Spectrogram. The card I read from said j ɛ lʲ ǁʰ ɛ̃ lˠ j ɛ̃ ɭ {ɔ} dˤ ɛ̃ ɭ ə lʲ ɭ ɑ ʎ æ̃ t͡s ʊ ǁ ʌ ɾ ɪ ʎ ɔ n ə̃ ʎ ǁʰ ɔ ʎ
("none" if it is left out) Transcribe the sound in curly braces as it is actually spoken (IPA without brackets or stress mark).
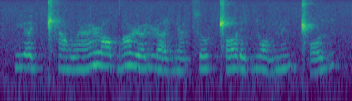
ɑ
